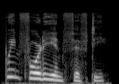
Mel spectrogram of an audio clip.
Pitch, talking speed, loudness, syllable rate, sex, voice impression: 230 Hz, 200 wpm, -18 LUFS, 6.4 syllables/s, female, feminine, adult-like, tensed, powerful, clear, fluent, slightly raspy, intellectual, calm, slightly reassuring, elegant, lively, slightly sharp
